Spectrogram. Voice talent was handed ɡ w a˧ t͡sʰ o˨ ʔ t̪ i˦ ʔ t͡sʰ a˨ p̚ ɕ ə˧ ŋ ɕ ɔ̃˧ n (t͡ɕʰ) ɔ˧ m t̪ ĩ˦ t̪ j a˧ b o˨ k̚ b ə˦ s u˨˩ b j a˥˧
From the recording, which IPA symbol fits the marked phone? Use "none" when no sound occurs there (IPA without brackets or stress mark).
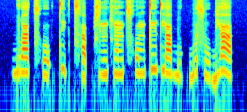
t͡sʰ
